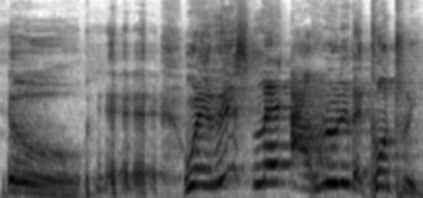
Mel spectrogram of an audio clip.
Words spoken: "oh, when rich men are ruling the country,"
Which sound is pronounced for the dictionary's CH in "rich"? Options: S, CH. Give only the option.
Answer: S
